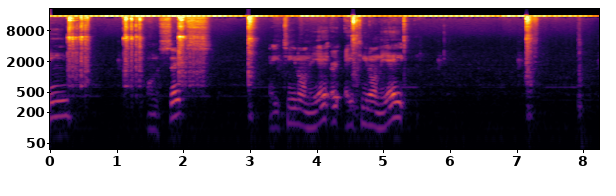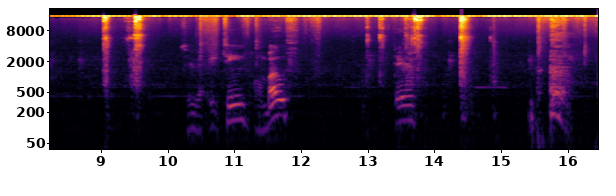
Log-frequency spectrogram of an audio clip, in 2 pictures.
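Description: Casino chips click and clack as they are stacked and moved.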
